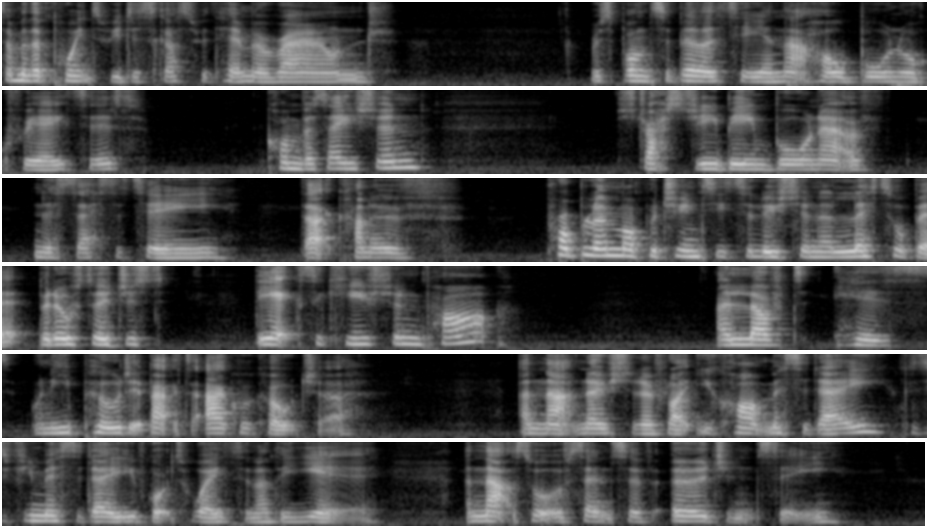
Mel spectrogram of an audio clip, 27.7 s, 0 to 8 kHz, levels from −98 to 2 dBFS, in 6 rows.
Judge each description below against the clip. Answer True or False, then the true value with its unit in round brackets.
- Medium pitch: True (175 Hz)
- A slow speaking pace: False (165 wpm)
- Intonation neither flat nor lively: True (3.3 semitones)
